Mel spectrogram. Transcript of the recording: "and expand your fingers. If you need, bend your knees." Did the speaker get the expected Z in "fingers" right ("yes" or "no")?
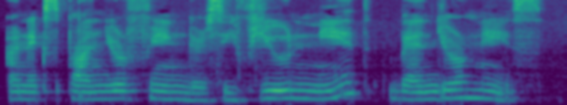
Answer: no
